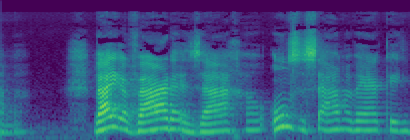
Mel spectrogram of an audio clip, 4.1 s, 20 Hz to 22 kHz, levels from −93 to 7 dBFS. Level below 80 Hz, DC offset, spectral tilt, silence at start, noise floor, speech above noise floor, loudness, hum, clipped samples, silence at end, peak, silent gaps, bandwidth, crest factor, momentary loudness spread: -64 dBFS; under 0.1%; -2 dB/octave; 0 s; -50 dBFS; 30 dB; -19 LUFS; none; under 0.1%; 0 s; 0 dBFS; none; 16.5 kHz; 22 dB; 17 LU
